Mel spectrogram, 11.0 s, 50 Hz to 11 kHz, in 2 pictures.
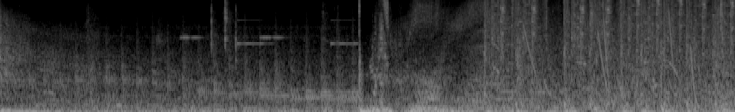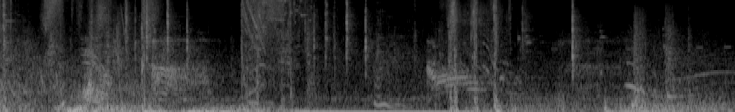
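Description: Gunfire from a firefight in the Mass Effect 3 video game: dense, continuous bursts of weapon fire with booms and impacts, loud and sustained throughout, mixed with game music and effects.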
